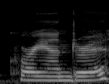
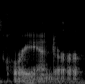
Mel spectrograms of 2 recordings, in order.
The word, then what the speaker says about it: Coriandre: Next I have coriandre. I think it's coriander but it's spelled d r e at the end.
